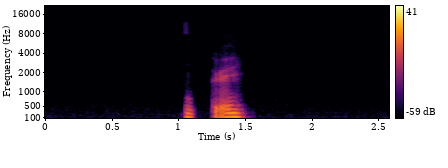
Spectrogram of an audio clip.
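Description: A man speaks a few words briefly over an online call.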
